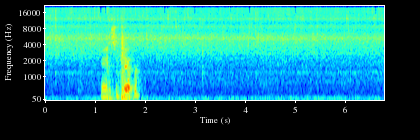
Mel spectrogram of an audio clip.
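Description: Onions frying in a pan give a faint, steady sizzle beneath a brief spoken remark, the hiss continuing quietly on its own afterward.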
